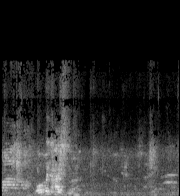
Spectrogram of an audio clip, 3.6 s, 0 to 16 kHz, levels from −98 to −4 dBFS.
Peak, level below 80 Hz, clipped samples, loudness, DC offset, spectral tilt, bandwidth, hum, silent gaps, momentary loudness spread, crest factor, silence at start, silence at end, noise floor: -6 dBFS; -60 dBFS; under 0.1%; -24 LUFS; under 0.1%; -4 dB/octave; 11.5 kHz; none; none; 26 LU; 22 dB; 0.05 s; 0.05 s; -51 dBFS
